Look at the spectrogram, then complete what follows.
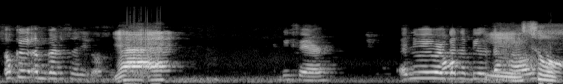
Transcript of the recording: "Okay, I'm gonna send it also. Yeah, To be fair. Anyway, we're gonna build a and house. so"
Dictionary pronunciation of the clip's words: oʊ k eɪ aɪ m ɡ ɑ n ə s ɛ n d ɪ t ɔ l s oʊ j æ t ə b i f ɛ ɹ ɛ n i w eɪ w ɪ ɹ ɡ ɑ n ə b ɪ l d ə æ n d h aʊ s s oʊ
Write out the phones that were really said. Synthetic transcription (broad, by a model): oʊ k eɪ aɪ m ɡ ɑ n ə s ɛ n ɪ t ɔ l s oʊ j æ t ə b i f ɛ ɹ ɛ n i w eɪ w ɪ ɹ ɡ ɑ n ə b ɪ l d ə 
